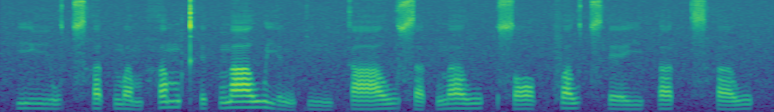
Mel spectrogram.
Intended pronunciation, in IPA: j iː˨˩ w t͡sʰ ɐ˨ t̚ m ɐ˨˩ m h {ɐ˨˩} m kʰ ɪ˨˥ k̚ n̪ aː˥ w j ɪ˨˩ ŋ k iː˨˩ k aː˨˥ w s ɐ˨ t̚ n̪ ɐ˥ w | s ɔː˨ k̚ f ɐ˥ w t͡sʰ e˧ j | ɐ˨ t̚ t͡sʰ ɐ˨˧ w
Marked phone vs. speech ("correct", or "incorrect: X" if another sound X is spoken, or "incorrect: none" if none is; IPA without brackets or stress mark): incorrect: ɐ˥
